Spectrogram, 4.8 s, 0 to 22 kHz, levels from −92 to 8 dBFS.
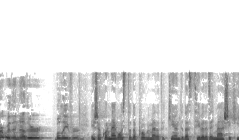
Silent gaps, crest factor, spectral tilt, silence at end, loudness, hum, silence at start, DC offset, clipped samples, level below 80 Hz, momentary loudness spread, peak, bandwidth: none; 16 dB; -4.5 dB/octave; 0 s; -23 LUFS; none; 0 s; under 0.1%; under 0.1%; -58 dBFS; 8 LU; -6 dBFS; 11 kHz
